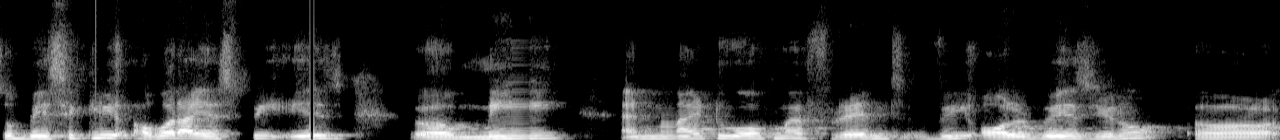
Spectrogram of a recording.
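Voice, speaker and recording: This man's voice is high-pitched with a dark, mellow tone. He has an Indian accent and fairly even intonation. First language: Hindi. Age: 20s. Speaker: graphic designer. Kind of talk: interview. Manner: halting.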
